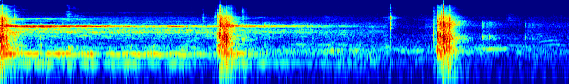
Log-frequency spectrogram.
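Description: A crowd of mourners beating their chests in unison (matam): three loud slaps about a second and a half apart, keeping the beat of the lament. A held sung note from the lament fades away over the first couple of seconds.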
